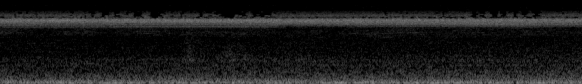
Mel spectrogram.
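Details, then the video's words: A summer cicada chorus in Japan, 2022, forms an unbroken high-pitched shimmering drone at constant loudness, with soft low background noise. "Sounds of the cicada [ Japan in summer ] セミの声"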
